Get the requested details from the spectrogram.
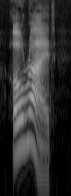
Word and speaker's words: alright: It is 中间那个 t 浊化了，就 It is all right. A L R I G H T，这是拼成了一个词。A L R I G H T，注意重音在后面，我们读成 All right，all right，注意那个 right 字母 r 勾舌头，不要读 all right，不行啊。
